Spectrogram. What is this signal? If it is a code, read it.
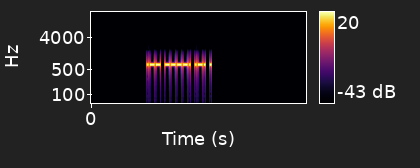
Morse code, heard as a keyed tone, about 40 wpm, 700 Hz. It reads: W9RE
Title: Easy Call Signs - 40wpm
